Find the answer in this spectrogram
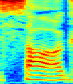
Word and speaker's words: SAWG: The SAWG.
